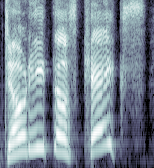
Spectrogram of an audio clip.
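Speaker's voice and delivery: high, loud comic yell, drawn out; hammed-up shouted plea, stretched slow; mock screaming. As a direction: scream it out as a protesting foot. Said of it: "my right foot is just screaming".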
